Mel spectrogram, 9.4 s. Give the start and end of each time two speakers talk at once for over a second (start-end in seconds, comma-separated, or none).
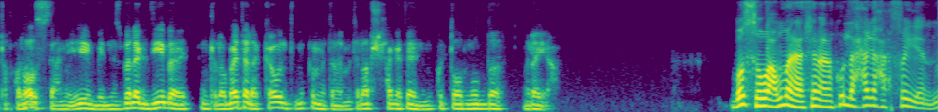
none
